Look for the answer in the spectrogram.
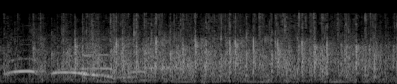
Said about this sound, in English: Give her a hand back there.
